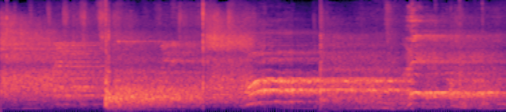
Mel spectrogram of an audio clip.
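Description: Pelota ball cracking off the court walls and players' hands during a rally, each hit ringing in the large hall, the loudest about a second in. From about three seconds in, long held shouts carry over it.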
